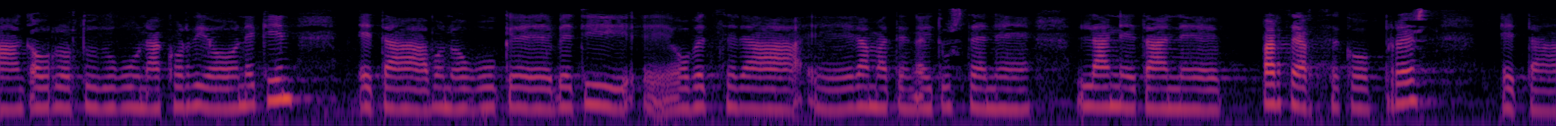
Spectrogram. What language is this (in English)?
Basque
